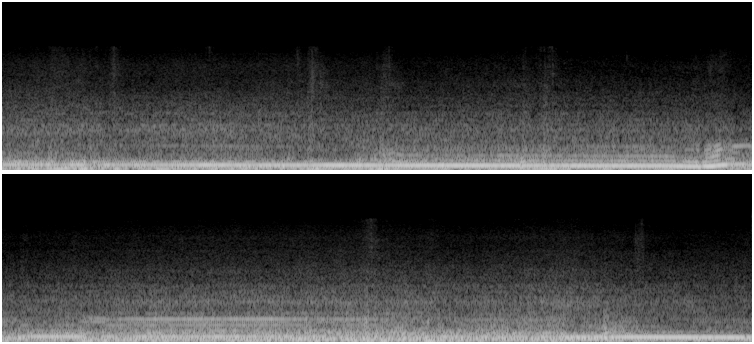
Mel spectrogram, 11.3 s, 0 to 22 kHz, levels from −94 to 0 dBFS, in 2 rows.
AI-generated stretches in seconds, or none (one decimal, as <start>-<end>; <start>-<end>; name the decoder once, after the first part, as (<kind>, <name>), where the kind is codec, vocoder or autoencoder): 0.0-3.3 (autoencoder, DAC-VAE); 5.6-11.3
